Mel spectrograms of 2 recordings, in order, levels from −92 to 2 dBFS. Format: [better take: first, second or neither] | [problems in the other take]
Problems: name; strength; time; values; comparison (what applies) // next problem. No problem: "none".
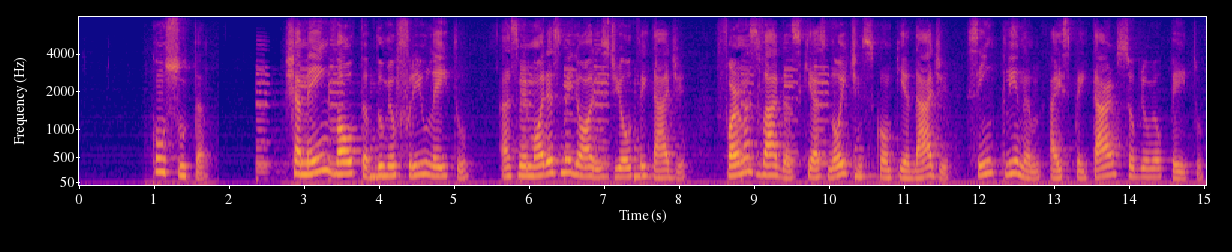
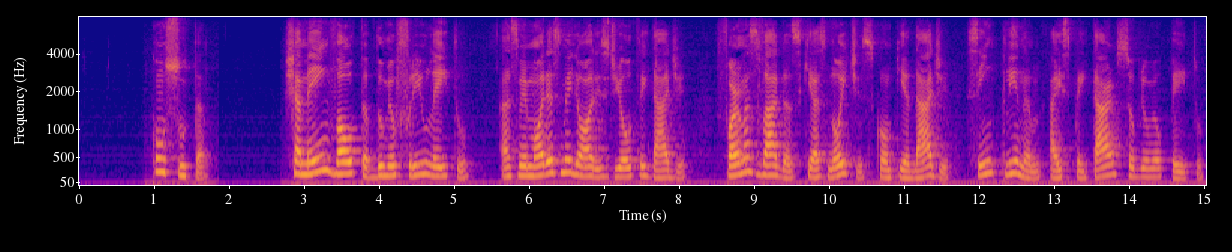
second | background sound (Electric guitar); 13 dB below the speech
